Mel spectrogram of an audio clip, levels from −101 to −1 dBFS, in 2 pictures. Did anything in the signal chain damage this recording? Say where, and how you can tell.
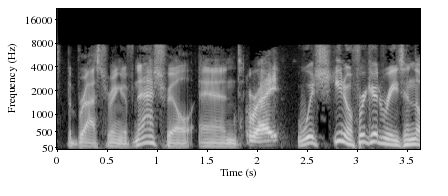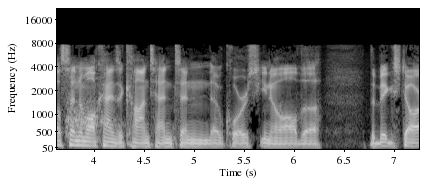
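No, nothing in the signal chain audibly damaged this speech recording, and no stage from capture to playback leaves a detectable mark on it.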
